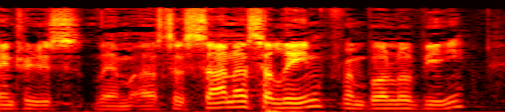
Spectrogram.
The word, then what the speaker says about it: Bolo Bhi: Sana Saleem from Bolo B. Is that how to pronounce it? Okay. Or close enough. Or is it Bai? Bolo Bai? Bolo B. Okay.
